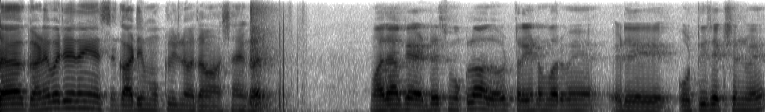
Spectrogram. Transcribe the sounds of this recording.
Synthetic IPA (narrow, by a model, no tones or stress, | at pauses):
t̪ɐɡʱɐɽ̃eʋɐd͡ʑet̪ãĩɡaːɖʱimoːkliɪt̪ɐʋ̤ãɐsãẽɡɐɾ | mãt̪ɐãːkʰeɛːɖɾesmʊːklãd̪oʈɾeːnɐ̃mbəɾmẽɪɽeoːʈiseːkʃənmẽ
